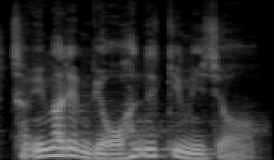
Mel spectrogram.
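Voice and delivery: ordinary delivery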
